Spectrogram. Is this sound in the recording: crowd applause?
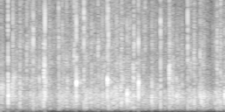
yes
